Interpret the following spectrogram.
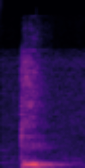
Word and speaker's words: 닭: 독. 그러니까 닭이 옛날엔 이런 표기였거든. 그러니까 이게 아직도 이제 제주도 사람들은 오와 아의 중간 발음인 거지 아래아 발음으로 발음해가지고 제주도 토박이 할매들은 닭을 자꾸 독이라고 해, 독.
